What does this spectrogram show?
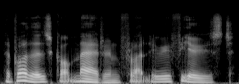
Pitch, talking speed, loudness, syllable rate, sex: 115 Hz, 175 wpm, -19 LUFS, 4.7 syllables/s, male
